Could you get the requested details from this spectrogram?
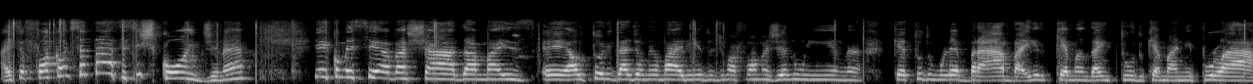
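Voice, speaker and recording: A woman's somewhat breathy, fairly high voice at a moderate pace, with lively intonation. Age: 60s. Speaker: live stream host. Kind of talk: live video chat.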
